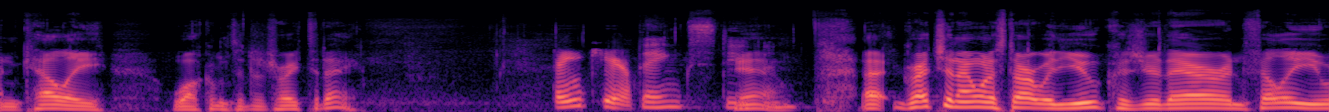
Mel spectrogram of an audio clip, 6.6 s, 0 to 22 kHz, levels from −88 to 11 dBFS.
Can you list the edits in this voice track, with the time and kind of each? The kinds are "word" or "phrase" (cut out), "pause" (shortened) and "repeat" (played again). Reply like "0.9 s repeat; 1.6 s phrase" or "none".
none

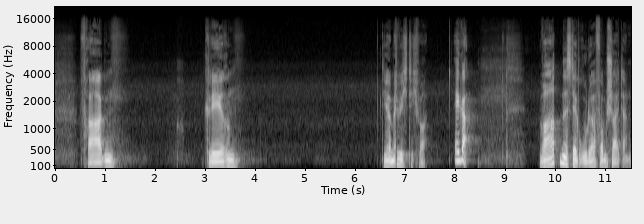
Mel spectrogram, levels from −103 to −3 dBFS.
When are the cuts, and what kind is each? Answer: 6.8 s phrase; 10.5 s word

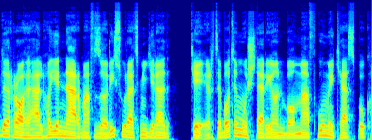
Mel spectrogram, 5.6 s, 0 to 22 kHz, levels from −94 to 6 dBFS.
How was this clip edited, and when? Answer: none

